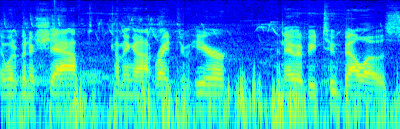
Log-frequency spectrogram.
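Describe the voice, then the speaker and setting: Loud background noise surrounds a man whose speech runs at a fairly quick pace. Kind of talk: commentary. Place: open country. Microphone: phone near.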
